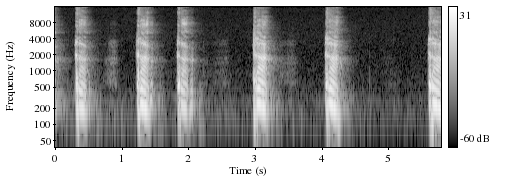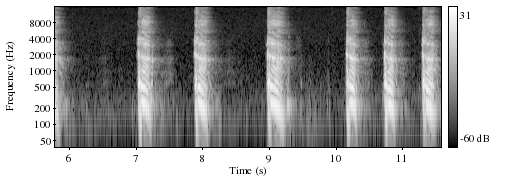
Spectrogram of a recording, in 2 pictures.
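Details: A child with a barking and hacking cough all night gives about twelve short, harsh, hoarse-toned coughs at irregular intervals over eleven seconds, with quiet pauses between.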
